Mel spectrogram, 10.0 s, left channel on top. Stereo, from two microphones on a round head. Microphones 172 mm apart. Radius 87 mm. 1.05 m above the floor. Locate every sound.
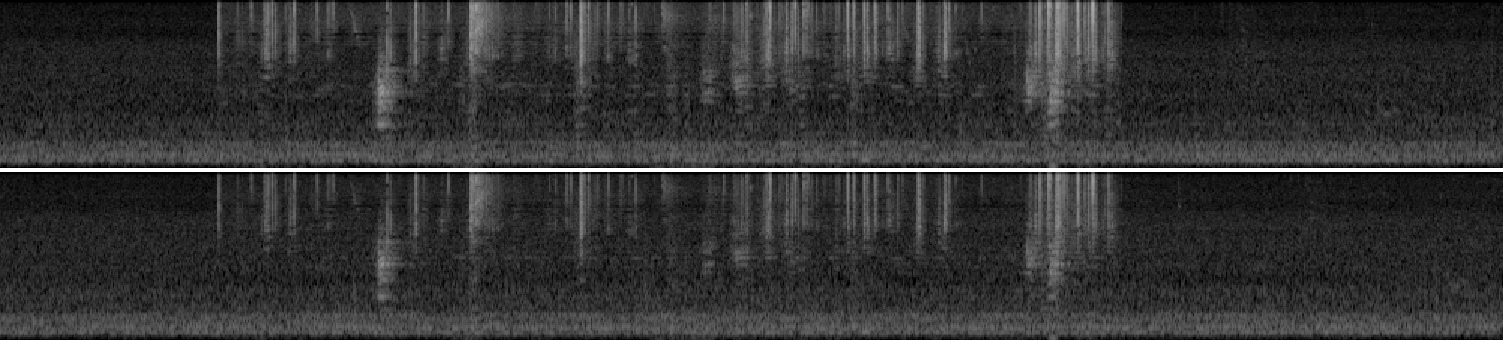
1.5 s a rattle: 30° left (ahead or behind)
